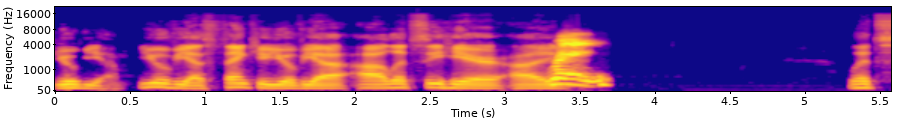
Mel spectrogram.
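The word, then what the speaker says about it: Lluvia: I was wondering because the double L is a U, right? I mean, it's not like the U sound, right? L-L-U-V-A is Uvia. Yes. Uvia. Thank you, Uvia.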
